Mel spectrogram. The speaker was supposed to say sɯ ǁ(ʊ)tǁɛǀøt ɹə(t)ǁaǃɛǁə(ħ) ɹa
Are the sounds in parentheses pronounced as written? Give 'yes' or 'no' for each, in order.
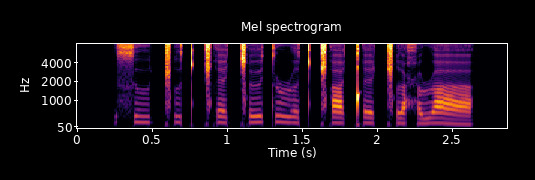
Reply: no, yes, yes

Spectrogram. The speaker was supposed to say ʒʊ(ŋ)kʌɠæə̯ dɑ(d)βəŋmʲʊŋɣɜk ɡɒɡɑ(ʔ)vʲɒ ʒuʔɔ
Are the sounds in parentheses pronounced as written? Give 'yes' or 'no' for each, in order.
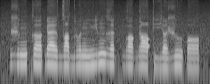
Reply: yes, yes, yes

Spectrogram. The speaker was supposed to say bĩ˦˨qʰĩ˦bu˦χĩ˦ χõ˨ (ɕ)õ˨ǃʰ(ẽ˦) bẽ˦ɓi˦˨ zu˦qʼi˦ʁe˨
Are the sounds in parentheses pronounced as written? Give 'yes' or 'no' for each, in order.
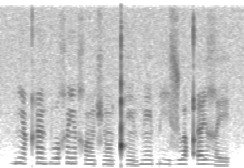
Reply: yes, no

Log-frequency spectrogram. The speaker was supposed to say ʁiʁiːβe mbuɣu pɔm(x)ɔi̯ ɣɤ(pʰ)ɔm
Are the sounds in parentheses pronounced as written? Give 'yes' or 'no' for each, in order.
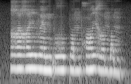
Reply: yes, no

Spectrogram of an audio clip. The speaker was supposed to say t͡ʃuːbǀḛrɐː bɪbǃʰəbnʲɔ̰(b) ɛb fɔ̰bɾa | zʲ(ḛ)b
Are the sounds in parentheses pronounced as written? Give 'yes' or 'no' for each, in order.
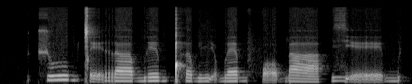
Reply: yes, yes

